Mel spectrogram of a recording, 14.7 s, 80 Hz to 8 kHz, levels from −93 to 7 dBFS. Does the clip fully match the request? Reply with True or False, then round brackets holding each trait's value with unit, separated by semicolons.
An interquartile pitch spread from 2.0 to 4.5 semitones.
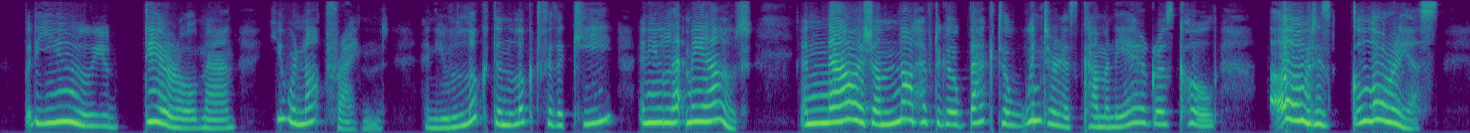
False (5.2 semitones)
